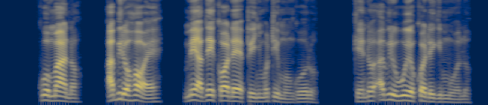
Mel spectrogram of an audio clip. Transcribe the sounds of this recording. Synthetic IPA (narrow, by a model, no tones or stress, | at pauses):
kwomanɔ | abiɾoɦɔɛ | mɪad̪ɪkɔdɛɛpɪɲmotɪmoŋɡoɾo | kendoʔabiɾowojokɔdeɡɪmwolo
